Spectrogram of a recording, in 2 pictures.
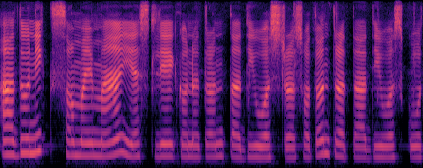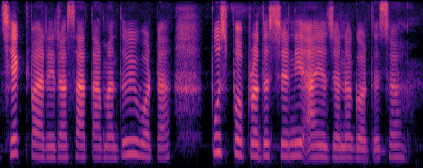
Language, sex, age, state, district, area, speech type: Nepali, female, 45-60, West Bengal, Darjeeling, rural, read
